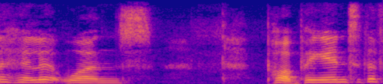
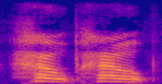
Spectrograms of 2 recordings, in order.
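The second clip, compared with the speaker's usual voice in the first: frightened cry for help; 8 semitones higher, 6 dB louder than usual. Acted. Rabbit chased by the fox.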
